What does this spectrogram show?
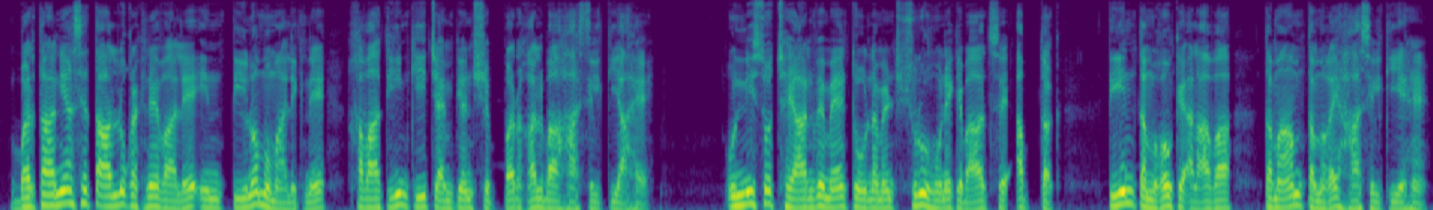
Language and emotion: Urdu, neutral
